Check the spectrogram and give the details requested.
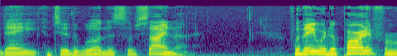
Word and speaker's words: Sinai: into the wilderness of Sinai, or it's Sinai, and that's how you pronounce that in Hebrew.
